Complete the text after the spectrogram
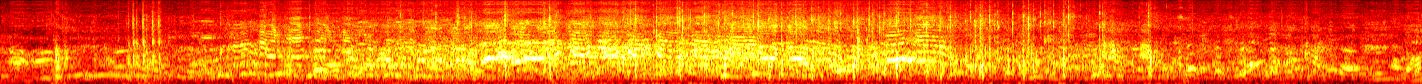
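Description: A group of young men and women sings together.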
